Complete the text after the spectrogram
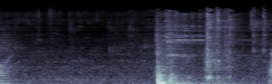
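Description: A glass jug is set down on a table.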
